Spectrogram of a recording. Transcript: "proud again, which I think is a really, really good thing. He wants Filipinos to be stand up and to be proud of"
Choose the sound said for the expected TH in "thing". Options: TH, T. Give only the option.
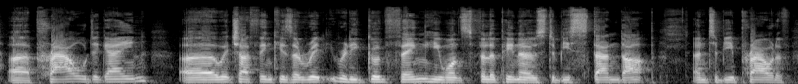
TH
